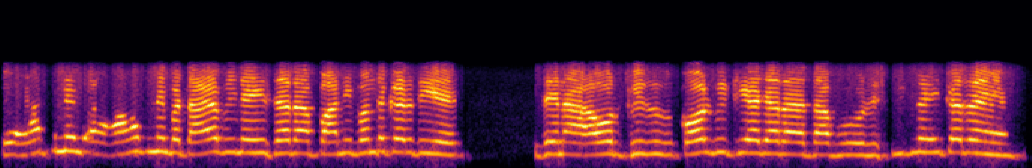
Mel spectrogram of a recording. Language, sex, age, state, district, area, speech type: Hindi, male, 18-30, Uttar Pradesh, Azamgarh, rural, conversation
